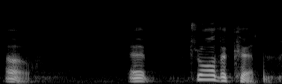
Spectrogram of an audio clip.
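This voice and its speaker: A man's voice: fairly high pitch, huge pitch swings, slow, vocal fry, dark tone, husky, no room sound, dull audio, full character voice. A man playing a wry, scrawny scientist in a 1950s radio drama, explaining things in a musing, slightly pedantic way. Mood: grave, musing. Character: scrawny, wry male scientist, calmly predicting doom.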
